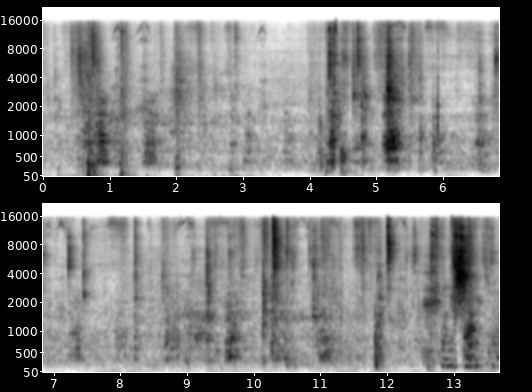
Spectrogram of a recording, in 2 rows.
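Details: Great Dane named Cartier Bresson playing indoors in an apartment in Sao Paulo, August 2014; scattered sharp barks and huffs of varying loudness across the clip, with scuffling and movement noises in the room between them.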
